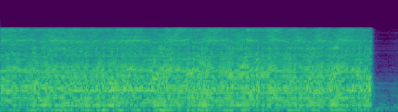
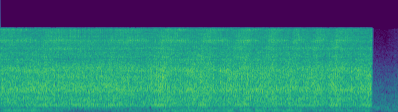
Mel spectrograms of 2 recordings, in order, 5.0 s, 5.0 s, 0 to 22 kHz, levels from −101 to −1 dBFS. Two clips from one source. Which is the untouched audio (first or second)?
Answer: second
